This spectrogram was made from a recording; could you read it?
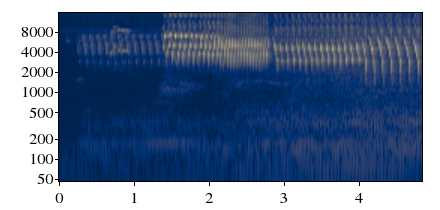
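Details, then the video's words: Spanish Timbrado canary training song: a loud, high, metallic song with a soft opening trill, then a dense buzzing roll and rapid pulsed notes, about four per second. "Canary Training Song | Canary Spanish Timbrado"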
